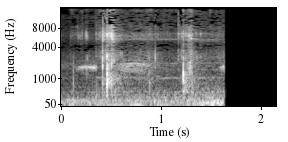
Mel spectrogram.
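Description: Steel spoon stirring milk into crumbly gulab jamun mix in a ceramic bowl, with two sharp clinks of the spoon against the bowl, over a low hum. The sound cuts off to dead silence shortly before the end.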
